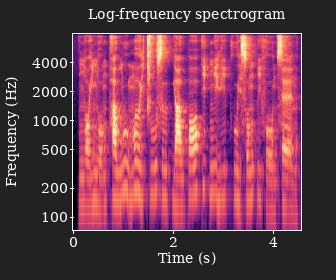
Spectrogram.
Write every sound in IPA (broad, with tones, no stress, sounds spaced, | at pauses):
ɲ ɔː˩˧ j ɲ oː˩˧ ŋ pʰ a˧ w ŋ uː˥˨ m ɤː˥˨ j t͡ɕ uː˧˥ s ɯː˧ k̚ j aː˩ w p ɔː˧˥ k i˥˨ t̚ ŋ i˥˨ j i˧˥ pʰ u˧˩ j s o˧˥ ŋ p i˧ f oː˩ n s ɛː˧˩ n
